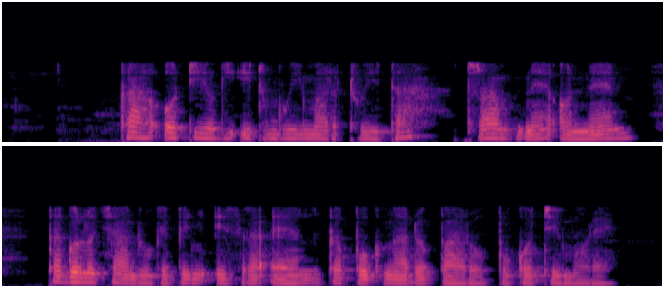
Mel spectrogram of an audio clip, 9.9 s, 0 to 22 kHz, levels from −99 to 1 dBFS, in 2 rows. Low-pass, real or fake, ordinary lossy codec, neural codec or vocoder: 3.6 kHz; real; none; none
